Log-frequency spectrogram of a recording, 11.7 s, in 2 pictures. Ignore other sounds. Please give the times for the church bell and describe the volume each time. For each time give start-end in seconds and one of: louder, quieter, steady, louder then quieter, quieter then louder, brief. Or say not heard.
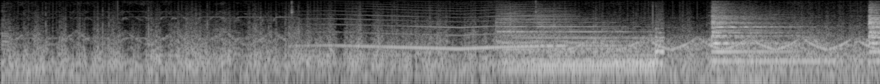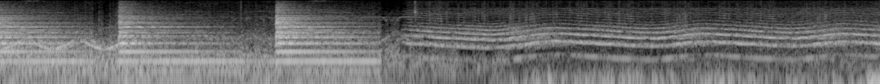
3.3-8.4 steady.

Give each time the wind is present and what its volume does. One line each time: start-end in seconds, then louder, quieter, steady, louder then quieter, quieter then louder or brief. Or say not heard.
0.0-11.6 quieter.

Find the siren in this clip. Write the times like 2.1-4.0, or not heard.
0.0-11.6.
